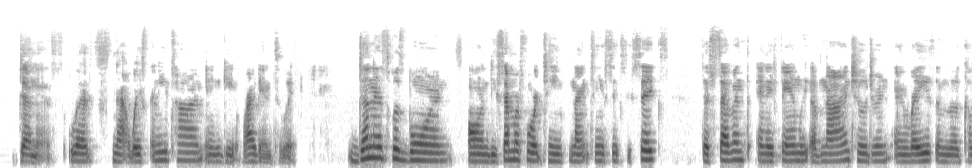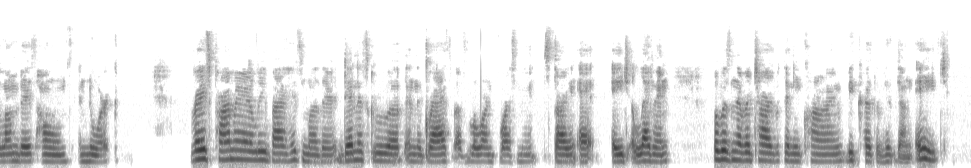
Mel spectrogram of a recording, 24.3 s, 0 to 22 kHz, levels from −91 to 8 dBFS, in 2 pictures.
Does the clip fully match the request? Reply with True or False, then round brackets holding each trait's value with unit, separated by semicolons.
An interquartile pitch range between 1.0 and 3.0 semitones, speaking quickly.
False (2.5 semitones; 160 wpm)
